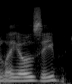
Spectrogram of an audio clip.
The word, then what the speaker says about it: Laozi: It's interesting about his name, Laozi, L-A-O-Z-I. That is, by the way, the present-day Romanized pronunciation.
